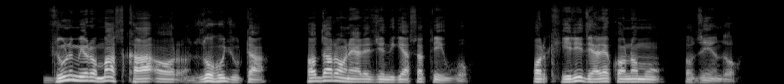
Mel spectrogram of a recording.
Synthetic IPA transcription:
d͡zʊɽ̃meːɾɔmãːskʰaːʔɔɾloɦud͡ʒʱuʈa | sɔd̪aɾɔːɽ̃ɛ̃aːɭɛd͡zɪ̃nd̪əɡiaːsat̪eːuɡɔ̰ | ɔɾkʰiɾid̪ʱɛːɭɛkɔɾnɔmũsɔd͡ziʊ̃nd̪ɔ̰

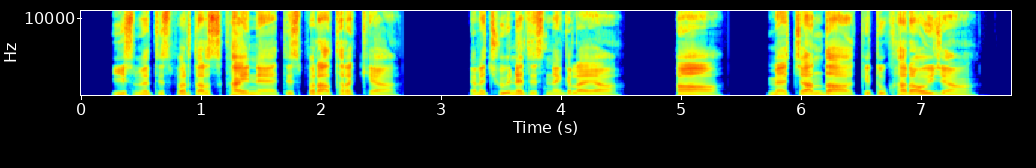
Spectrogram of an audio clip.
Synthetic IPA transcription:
jiːsuɛ̃t̪ɪspɐɾt̪ɐɾəskʰaːinɛt̪ɪspɐɾɦat̪ʰɾɐkʰːja | kɐnɛt͡ʃʰʊinɛ̃t̪̬ɪsnɛ̃ɡɐlaːja | ɦãː | mɛ̃t͡ʃãːnd̪akit̪ukʰɐɾaɦoːid͡ʒãː

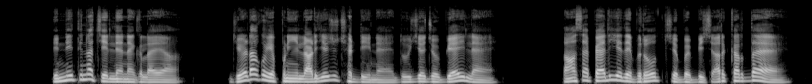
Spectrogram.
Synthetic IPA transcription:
t̪ɪnːit̪ɪnãt͡ʃeːljãnɛ̃ɡɐlaːja | d͡ʒeːɽakoːiɐpɽ̃ɪjalaːɽɪjad͡ʒot͡ʃʰɐɖːinɛd̪ʊd͡ʒad͡ʒobjaːilɛ̃ː | t̪ãsɛpɛːlɪjad̪ebɐɾoːd̪̚t͡ʃəbɐbɪt͡ʃaːɾkɐɾd̪aɛː

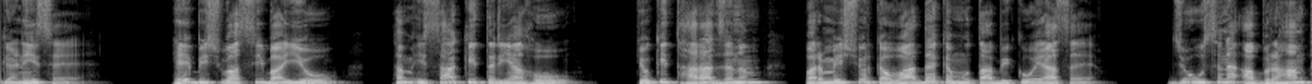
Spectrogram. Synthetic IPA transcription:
ɡʱɐɽ̃isɛ̰ | ɦebɪswaːsibʱaːijo | t̪ʰɐmɪsaːkːit̪ɐɾɪjãɦo | kjũːk̬it̪ʰaːɾad͡ʒɐnəm | pɐɾmeːsʋəɾk̬ɛʋaːd̪ɛkɛmʊt̪aːbɪkɦoːjasɛ̰ | d͡ʒoʊsnɛʔɐbɾaːɦmt̪

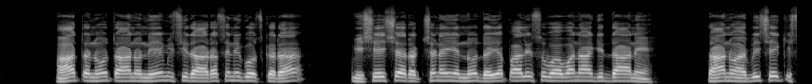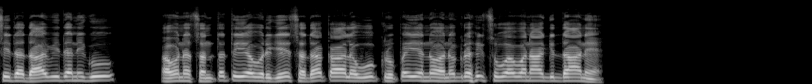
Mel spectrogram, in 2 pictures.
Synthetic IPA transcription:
aːt̪ɐnut̪aːnuneːmisid̪ɐːɾɐsɐniɡo̞ːskɐɾɐ | ʋiʃɛːʃɐɾɐkʂɐɳɛjɐnːud̪ɐjɐpaːlisuʋɐʋɐnaːɡid̪ːaːne̞ | t̪aːnuɐbʱiʃeːkisid̪ɐd̪aːʋiːd̪ɐniɡuː | ɐʋɐnɐsɐnt̪ɐt̪ijɐʋɐɾiɡe̞sɐd̪akaːlɐʋukɾupɛjɐnːuɐnuɡɾɐɦisuʋɐʋɐnaːɡid̪ːaːne̞

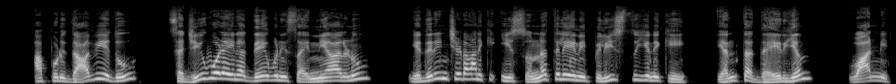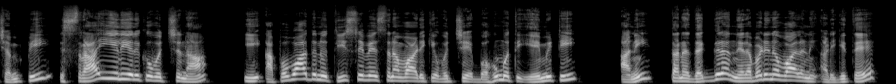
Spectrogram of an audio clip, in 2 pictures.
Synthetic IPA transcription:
ɐpːuɽud̪aːʋiːd̪u | sɐd͡ʒiːʋuɽɐjnɐd̪e̞ːwunisɐjnjaːlɐnu | ɛd̪ɐɾiɲt͡ʃɐɽaːnikiʔiːsunːɐt̪ile̞ːnipilist̪ujuniki | ɛnt̪ɐd̪ɐjɾjɐm | ʋaːɳːit͡ʃɐmpiːʃɾaːjeːlijulɐkuʋɐt͡ʃːinɐ | iːʔɐpɐʋaːd̪ɐnut̪iːsuʋe̞ːsinɐʋaːɽikiʋɐt͡ʃːe̞ːbɐɦumɐt̪ieːmiʈi | ɐnit̪ɐnɐd̪ɐɡːɐɾɐnilɐbɐɽinɐʋaːɭːɐniʔɐɽiɡit̪e̞ː

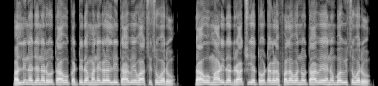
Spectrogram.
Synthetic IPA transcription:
ɐlːinɐd͡ʒɐnɐɾut̪aːʋukɐʈːid̪ɐmɐnɛɡɐɭɐlːit̪aːʋe̞ːʋaːsisuʋɐɾu | t̪aːʋumaːɽid̪ɐd̪ɾaːkʂijɐt̪oːʈɐɡɐɭɐpʰɐlɐʋɐnːut̪aːʋe̞ːɐnubʱɐʋisuʋɐɾu

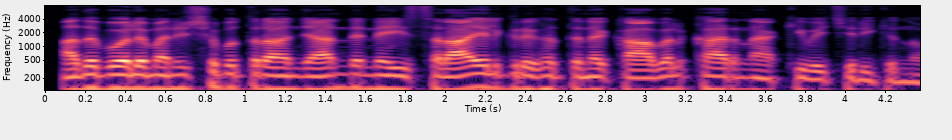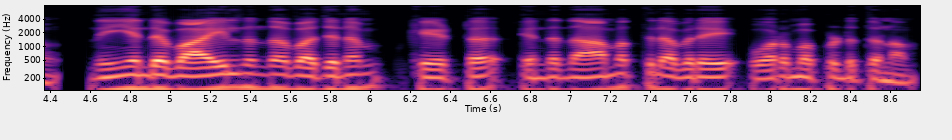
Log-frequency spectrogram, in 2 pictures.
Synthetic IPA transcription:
ɐðupo̞ːle̞mɐnuʂjɐput̪rɐɲaːnt̪inːe̞israːje̞ːlɡɾiɦɐt̪ːinɨkaːʋɐlkaːɾɐnaːkːiʋe̞t͡ɕːiɾikʲːunːuniːe̞nde̞ʋaːjilninːɨʋɐt͡ɕɐnɐmke̞ːʈːɨe̞nde̞naːmɐt̪ːilɐʋɐɾe̞orɐmːɐpːe̞ɽut̪ːɐɳɐm

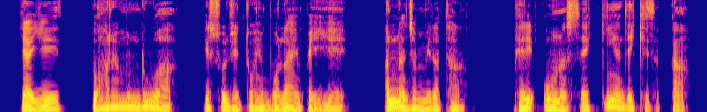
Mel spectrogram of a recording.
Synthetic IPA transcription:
kjaːje | t̪ʊɦãːɾamʊ̃ɳɖua | t̪ɪsod͡ʒet̪ʊ̃ɦɛ̃boːlaːẽpɐie | ɐnːãd͡ʒɐmːiɾat̪ʰa | pʰeːɾiʊɽ̃əsɛkɪjãd̪eːkʰisɐkːã̰ː

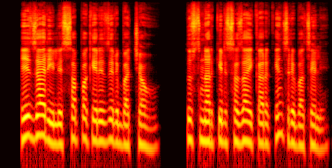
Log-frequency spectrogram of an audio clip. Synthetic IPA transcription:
ɦeːd͡zɛːɾilesɐpakeɾeːzeɾebɐtːʃaɦũ | t̪ʊsnɐɾkiɾisɐd͡zaːikɐɾkʰẽnsɾebɐːt͡seːle

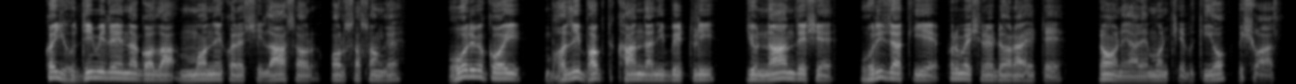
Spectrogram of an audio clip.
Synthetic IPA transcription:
kɐjɐɦuːd̪imɪlɛɪ̃naɡɔlːamɐnɛkɐɾɛsɪlaːsɔɾpɔːlʊsasɐ̃ŋɡɛ | ɦoːɾbʱikoːi | bʱɐlibʱɐkt̪kʰãːnd̪aːnibeːʈɭi | jonaːnd̪eːʃɛ | ɦoːɾid͡zaːt̪ijɛpɐɾmeːʃɾɛɖɔɾaɦeːʈɛ | ɾɔːɽ̃ɛaːɭɛmɐ̃ñt͡ʃʰɛbʱikɪjɔʋɪʃwa̰ːs

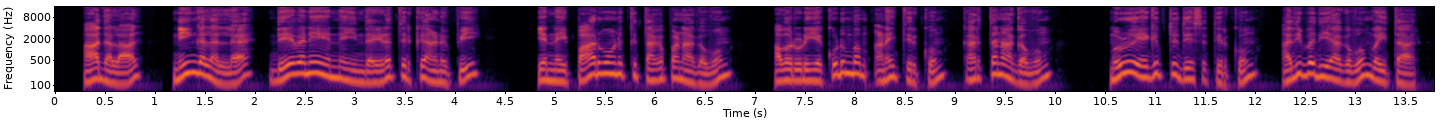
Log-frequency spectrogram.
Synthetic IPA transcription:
aːðɐlaːl | niːŋɡɐɭɐlːɐd̪eːʋɐneːɛnːɐɪɪnd̪ɐɪɽɐt̪ːɪrkɯɐɳɯpːi | ɛnːɐɪpːaːɾʋoːnɯkːɯt̪ːɐɣɐpːɐnaːɣɐʋɯm | ɐʋɐɾɯɽɐjɐkʊɽʊmbɐmɐnɐɪt̪ːɪrkɯmkɐɾt̪ɐnaːɣɐʋɯmː | ʊɻʊɛɣɪp̚t̪ɯd̪eːsɐt̪ːɪrkɯm | ɐðɪbɐðɪjaːɣɐʋɯmʋɐɪt̪ːaːɾ

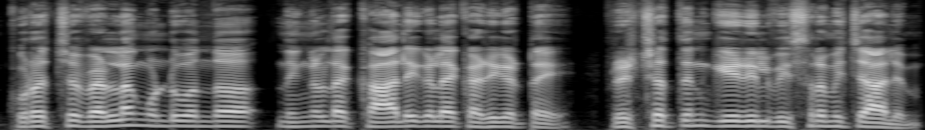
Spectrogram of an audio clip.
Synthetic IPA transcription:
kurɐt͡ɕːɨʋeɭːɐmko̞ɳɖuʋɐnːɨniŋːɐɭuɽe̞kaːliɣɐɭe̞kɐɻiɣɐʈːe̞ | ʋɾiʈʂɐt̪ːinɡiːɽilʋiɕrɐmit͡ɕːaːlum

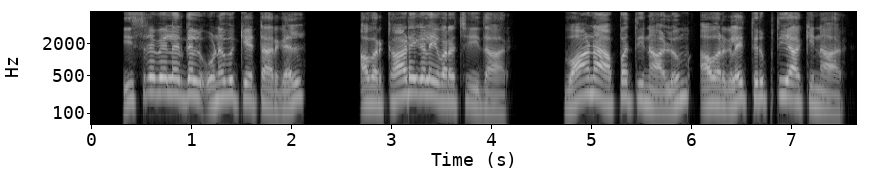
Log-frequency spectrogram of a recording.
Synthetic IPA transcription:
ɪsɾɐʋeːlɐɾɣɐɭʊɳɐʋɯkeːʈːaːɾɣɐɭ | ɐʋɐɾkaːɽɐɪɣɐɭɐɪʋɐɾɐt͡ʃːɛjða̰ːɾ | ʋaːnɐːpːɐt̪ːɪnaːɭɯmɐʋɐɾɣɐɭɐɪt̪ːɪɾɯpt̪ɪjaːkːɪna̰ːɾ

